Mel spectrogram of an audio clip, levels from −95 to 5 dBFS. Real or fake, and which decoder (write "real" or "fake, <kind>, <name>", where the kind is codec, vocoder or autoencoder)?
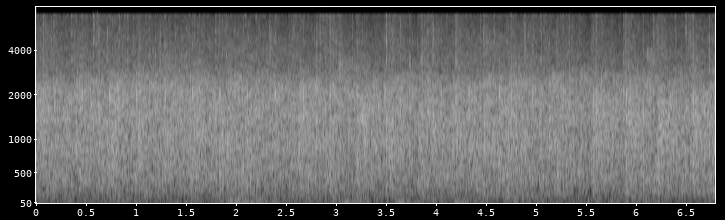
real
